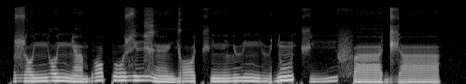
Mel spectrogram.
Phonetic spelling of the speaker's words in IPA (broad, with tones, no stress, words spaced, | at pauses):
zɔ˧ɲɔ˦ ɲã˨bɔ˦po˦zi˦ ɣɛ̃˨jɔ˧t͡ʃĩ˧ lɨ˦ɲɨ˧ ɗũ˦t͡ʃiː˨˦ faː˧d͡ʒaː˧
